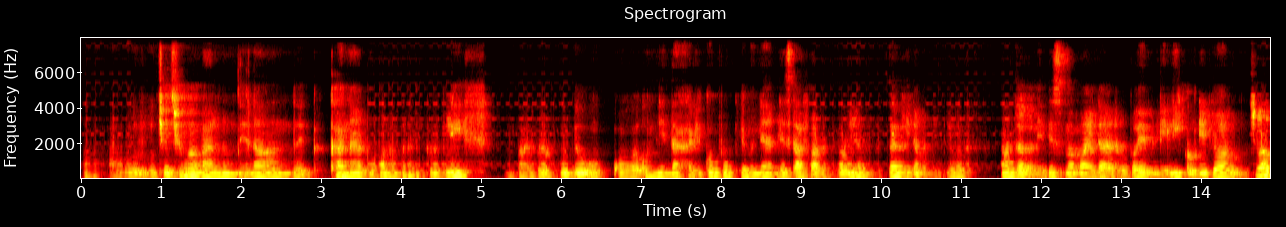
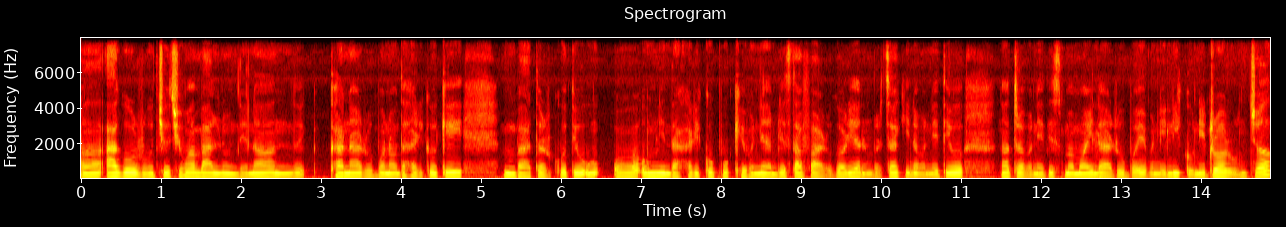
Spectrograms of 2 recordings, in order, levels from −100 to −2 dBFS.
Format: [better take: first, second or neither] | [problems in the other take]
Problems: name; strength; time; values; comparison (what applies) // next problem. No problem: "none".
second | noise reduction (neural mask model DeepFilterNet 3)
